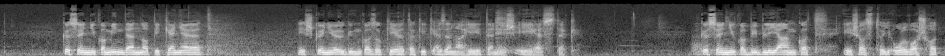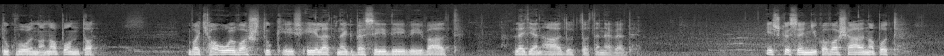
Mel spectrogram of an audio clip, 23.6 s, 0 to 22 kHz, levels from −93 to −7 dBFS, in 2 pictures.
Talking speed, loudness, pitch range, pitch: 95 wpm, -17 LUFS, 105-125 Hz, 115 Hz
